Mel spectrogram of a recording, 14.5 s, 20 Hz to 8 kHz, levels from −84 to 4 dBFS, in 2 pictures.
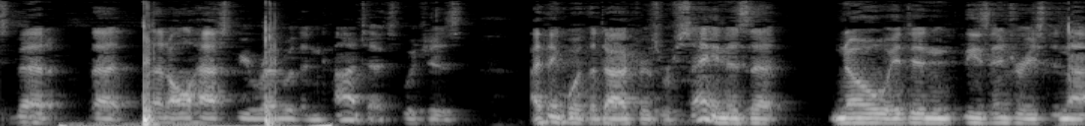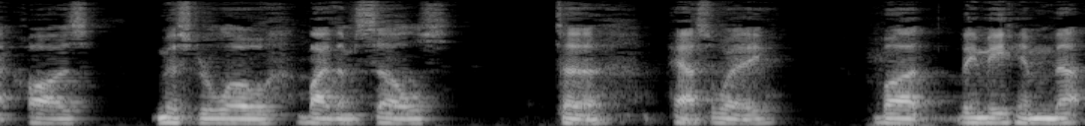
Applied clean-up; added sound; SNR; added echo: classical method log-MMSE.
